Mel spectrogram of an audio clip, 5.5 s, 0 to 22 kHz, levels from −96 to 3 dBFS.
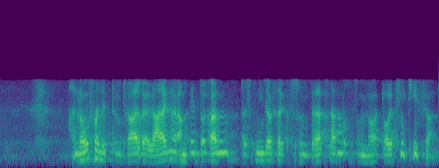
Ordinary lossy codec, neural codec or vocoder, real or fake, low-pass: none; codec, 24 kHz, 1.5 kbps, HILCodec; fake; 3.6 kHz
